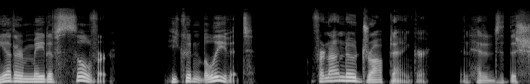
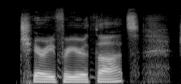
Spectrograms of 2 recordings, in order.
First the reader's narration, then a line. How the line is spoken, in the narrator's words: asked with a chuckle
